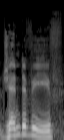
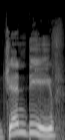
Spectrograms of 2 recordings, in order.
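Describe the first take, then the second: First: The name is said with an extra syllable. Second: The name is said without an extra syllable. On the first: The speaker calls it wrong. "not Genndeve" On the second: The speaker calls it right. "Genndeve, not Genndeve, is right"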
